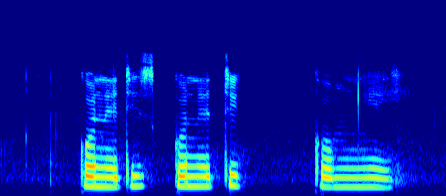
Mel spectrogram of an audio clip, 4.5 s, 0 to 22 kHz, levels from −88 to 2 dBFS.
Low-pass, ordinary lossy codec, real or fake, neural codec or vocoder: 7.2 kHz; MP3, 96 kbps; real; none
